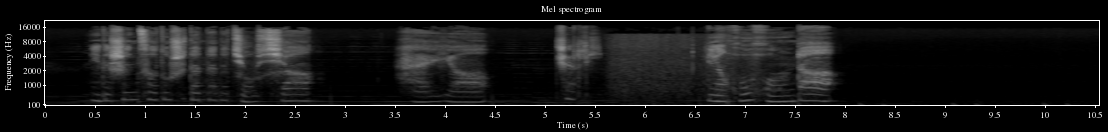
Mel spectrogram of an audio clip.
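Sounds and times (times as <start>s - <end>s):
speech: 0.5s - 2.8s, 3.5s - 4.5s, 5.1s - 5.6s, 6.6s - 8.0s
heartbeat thumps: 5.6s - 10.5s.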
